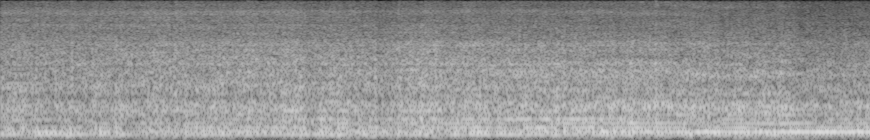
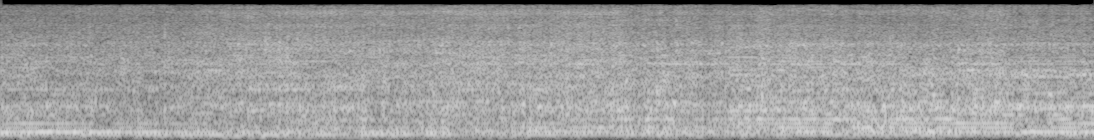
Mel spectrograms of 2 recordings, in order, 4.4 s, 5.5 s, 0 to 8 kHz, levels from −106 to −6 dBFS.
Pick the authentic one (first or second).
first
